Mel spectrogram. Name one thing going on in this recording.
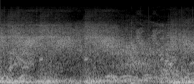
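Energy beams whoosh and explode.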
